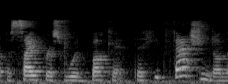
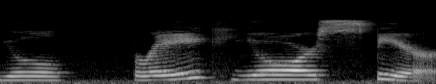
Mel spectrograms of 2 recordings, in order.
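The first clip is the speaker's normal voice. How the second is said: very slow, each word stretched out; 4 dB louder than usual. Narrating Lugalbanda repeating Enmerkar's words back to him; very slowly. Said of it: "said Lugalbanda, very slowly".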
